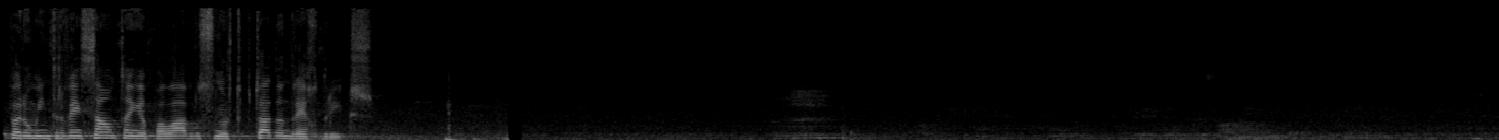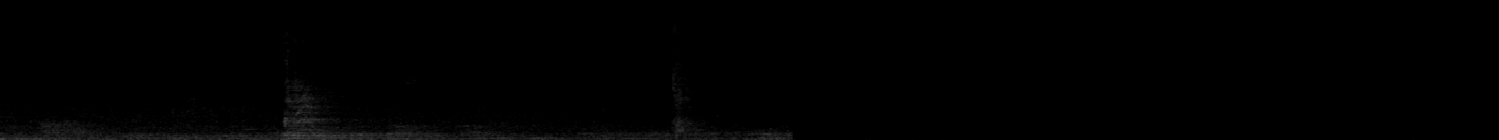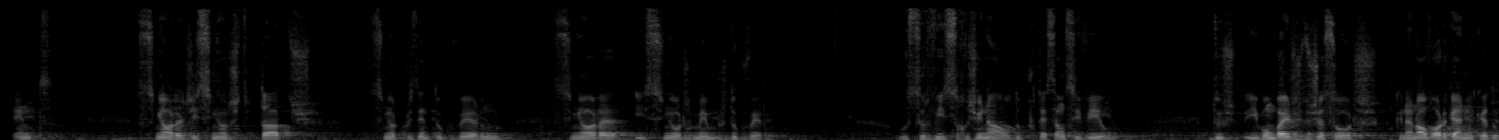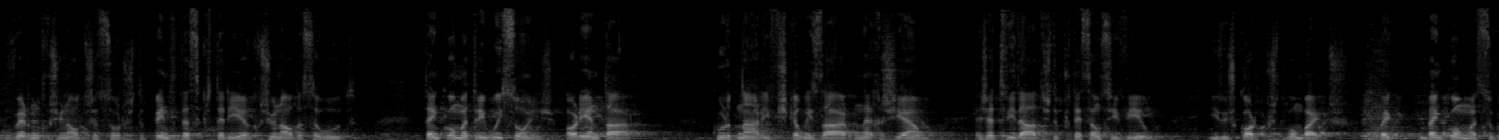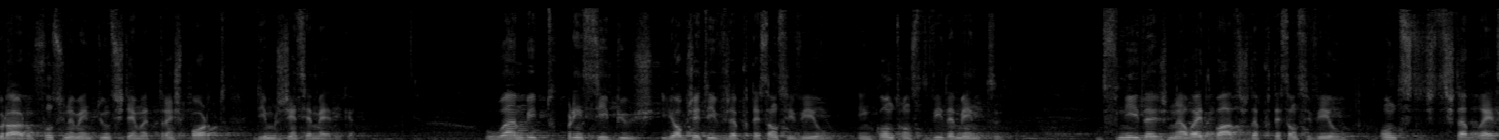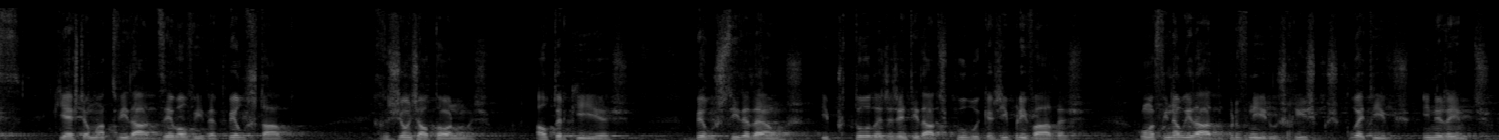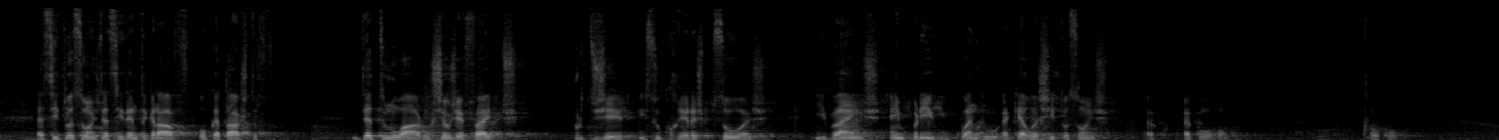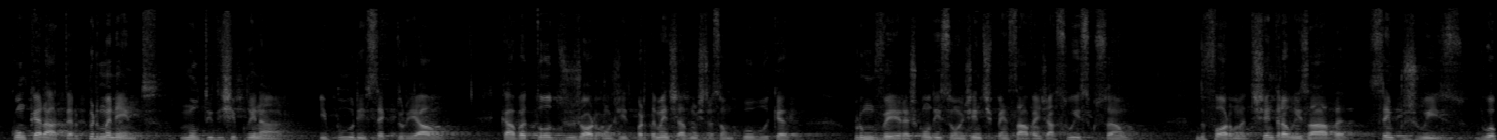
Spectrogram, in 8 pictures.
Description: Intervenção Intervenção de Tribuna Orador André Rodrigues Cargo Deputado Entidade PS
